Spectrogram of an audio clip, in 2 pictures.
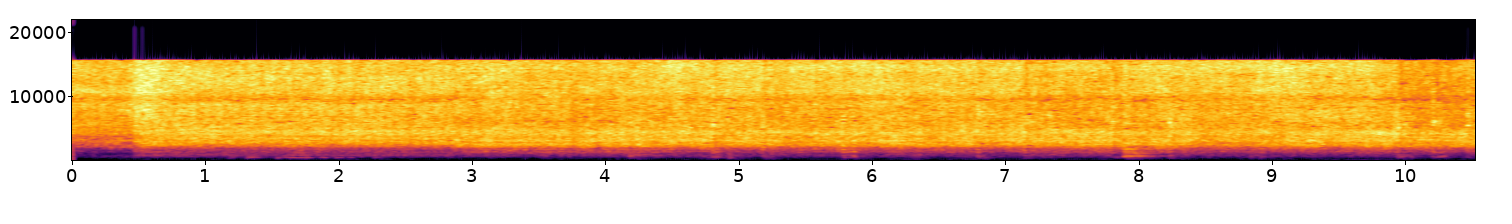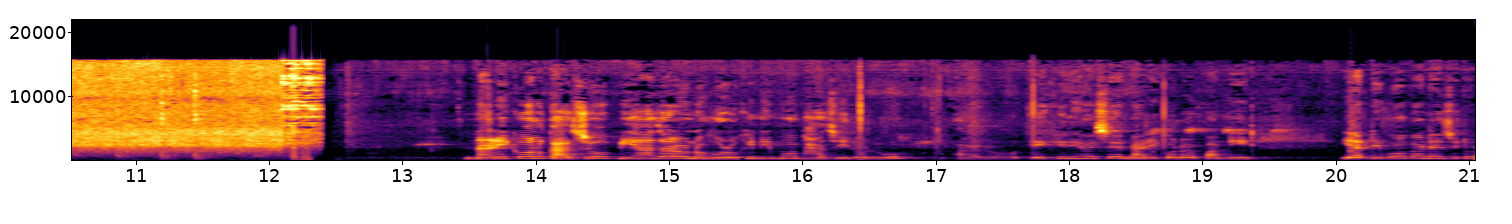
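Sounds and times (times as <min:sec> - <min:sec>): food sizzling in hot oil: 0:00.0 - 0:12.4
steel spoon scraping a pan: 0:02.9 - 0:12.4.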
